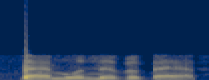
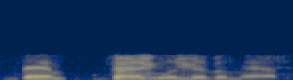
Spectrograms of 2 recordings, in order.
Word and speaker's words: Bamlanivimab: confused with this other thing that I can't pronounce. Bamlanivimab. Thank you. Bamlanivimab.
